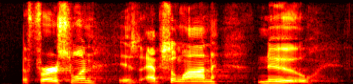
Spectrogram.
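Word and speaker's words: ἐν: into in ephesians the first one is epsilon nu n is how you say that and it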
